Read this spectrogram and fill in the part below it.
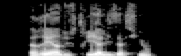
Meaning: reindustrialization
- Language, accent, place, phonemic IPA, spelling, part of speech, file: French, France, Lyon, /ʁe.ɛ̃.dys.tʁi.ja.li.za.sjɔ̃/, réindustrialisation, noun, LL-Q150 (fra)-réindustrialisation.wav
